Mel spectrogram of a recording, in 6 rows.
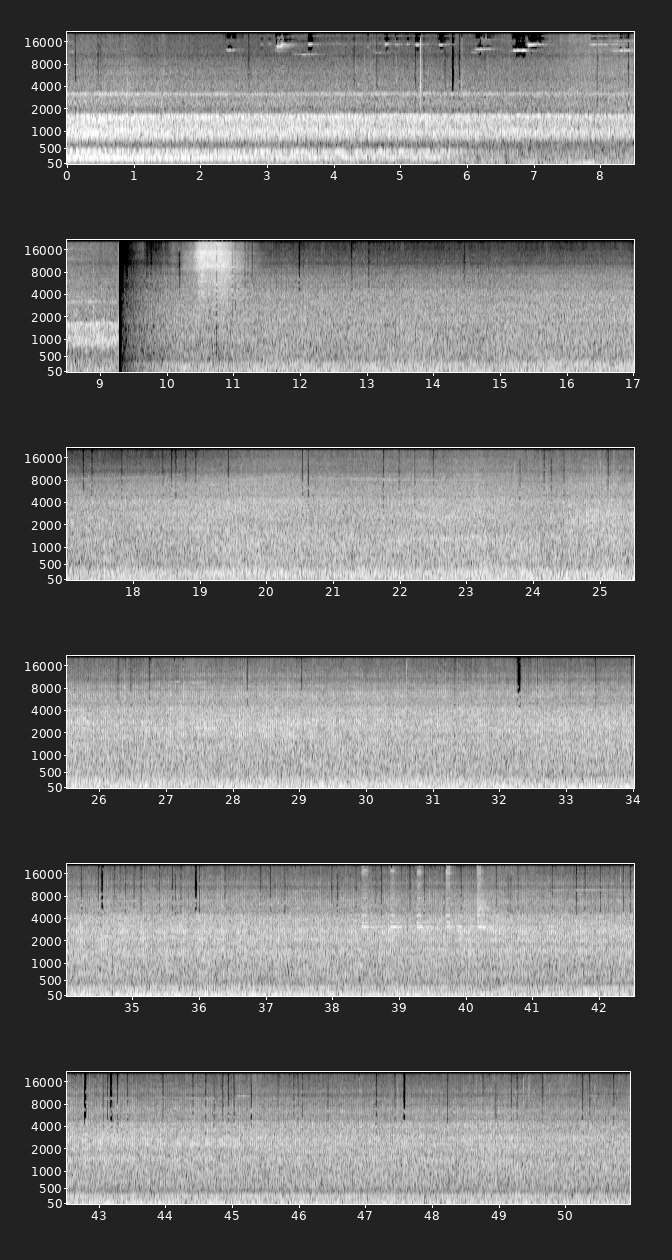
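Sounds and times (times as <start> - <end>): street traffic noise: 37.6 - 41.6.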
